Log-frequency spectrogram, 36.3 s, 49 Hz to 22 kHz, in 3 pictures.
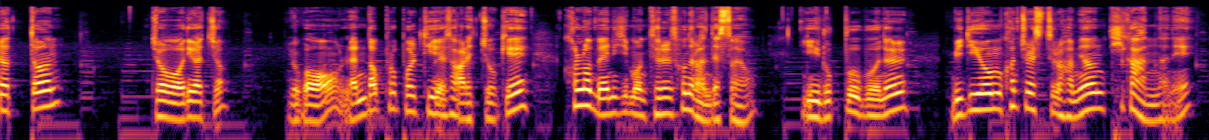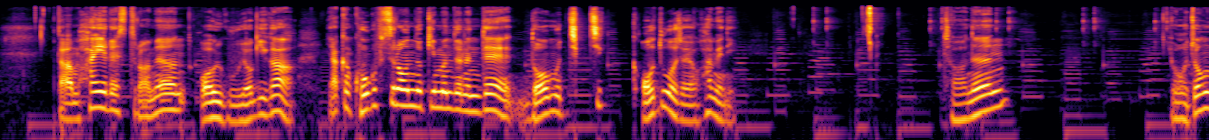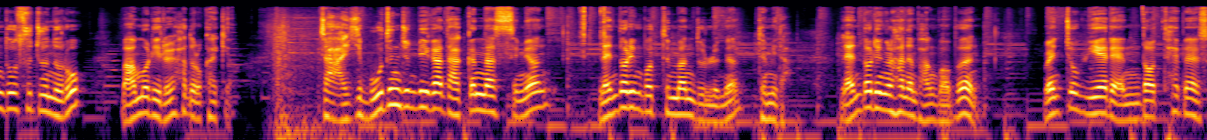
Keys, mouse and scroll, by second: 0.0 click, 5.1 click, 5.1 scroll down 4, 5.8 click, 8.0-10.2 drag, 11.8-13.1 drag, 19.7-20.5 drag, 21.4-22.3 drag, 22.9-23.8 drag, 35.7 click.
